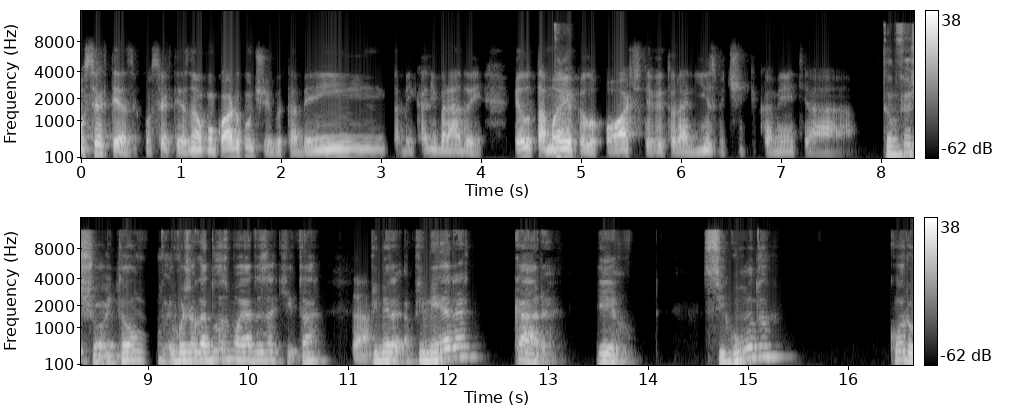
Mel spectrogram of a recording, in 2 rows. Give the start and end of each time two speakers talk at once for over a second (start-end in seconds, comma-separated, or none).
none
